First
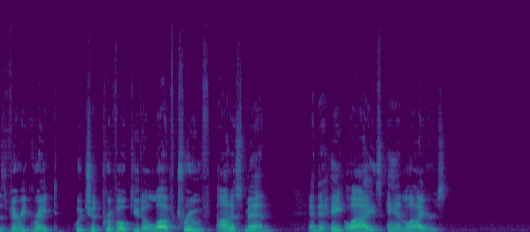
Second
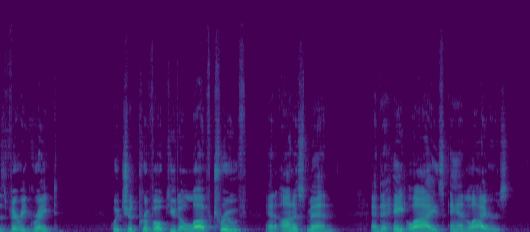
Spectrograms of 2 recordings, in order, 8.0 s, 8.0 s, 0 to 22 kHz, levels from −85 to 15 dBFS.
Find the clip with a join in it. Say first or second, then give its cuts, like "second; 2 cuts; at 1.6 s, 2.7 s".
first; 2 cuts; at 1.0 s, 3.2 s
